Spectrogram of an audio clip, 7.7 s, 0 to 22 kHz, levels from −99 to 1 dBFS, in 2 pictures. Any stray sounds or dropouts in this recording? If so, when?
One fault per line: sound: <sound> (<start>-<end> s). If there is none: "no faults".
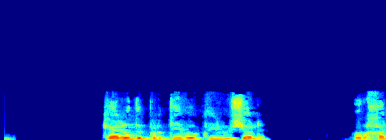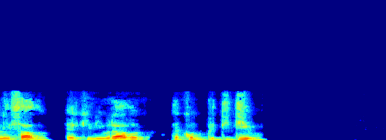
no faults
